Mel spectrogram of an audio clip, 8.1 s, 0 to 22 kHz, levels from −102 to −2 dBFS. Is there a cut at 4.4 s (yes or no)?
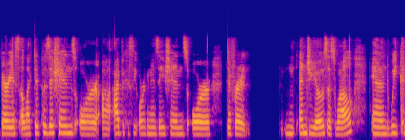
yes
